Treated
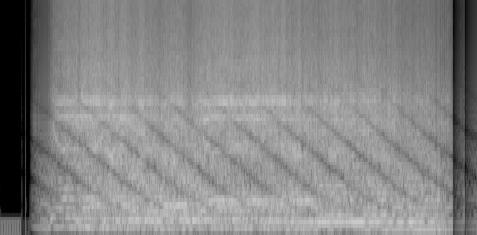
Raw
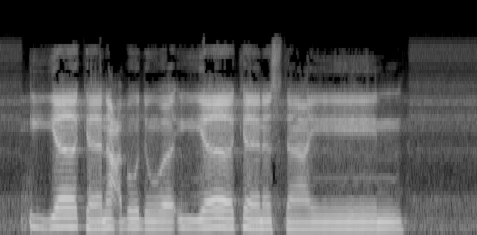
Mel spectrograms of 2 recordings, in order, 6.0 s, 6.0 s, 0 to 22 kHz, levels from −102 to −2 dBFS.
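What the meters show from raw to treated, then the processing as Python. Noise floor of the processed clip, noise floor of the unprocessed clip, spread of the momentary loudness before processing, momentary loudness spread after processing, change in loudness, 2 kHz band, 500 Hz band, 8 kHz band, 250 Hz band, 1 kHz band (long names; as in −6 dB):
−53 dBFS, −50 dBFS, 11 LU, 8 LU, +3.0 dB, +3.0 dB, +0.5 dB, +23.5 dB, −1.0 dB, +7.5 dB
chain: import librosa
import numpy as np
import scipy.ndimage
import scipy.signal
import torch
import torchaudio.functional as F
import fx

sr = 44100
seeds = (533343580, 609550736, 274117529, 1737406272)

p1 = fx.reverse_delay_fb(x, sr, ms=199, feedback_pct=50, wet_db=0.0)
p2 = p1 * (1.0 - 0.32 / 2.0 + 0.32 / 2.0 * np.cos(2.0 * np.pi * 0.95 * (np.arange(len(p1)) / sr)))
p3 = fx.schmitt(p2, sr, flips_db=-35.0)
p4 = p3 + fx.echo_single(p3, sr, ms=667, db=-6.5, dry=0)
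p5 = fx.add_hum(p4, sr, base_hz=50, snr_db=19)
p6 = fx.auto_swell(p5, sr, attack_ms=707.0)
p7 = fx.highpass(p6, sr, hz=600.0, slope=6)
p8 = fx.notch_cascade(p7, sr, direction='falling', hz=1.8)
y = F.gain(torch.from_numpy(p8), 5.5).numpy()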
